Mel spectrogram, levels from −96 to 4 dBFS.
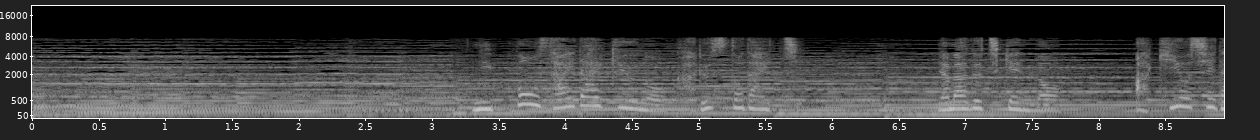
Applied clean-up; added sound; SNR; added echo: none; none; none; none.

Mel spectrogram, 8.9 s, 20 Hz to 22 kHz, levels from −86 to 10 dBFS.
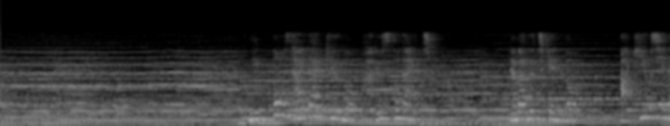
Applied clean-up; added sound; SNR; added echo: none; none; none; reverberation time 0.8 s.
